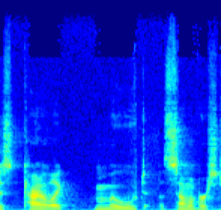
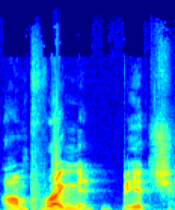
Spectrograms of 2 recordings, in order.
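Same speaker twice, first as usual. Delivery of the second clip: loud, drawn-out imitation of a woman yelling; 4 semitones higher, 15 dB louder, much slower than usual. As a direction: belt it out like her street outburst. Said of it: "and yelling".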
